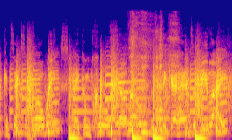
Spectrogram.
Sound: chuckles

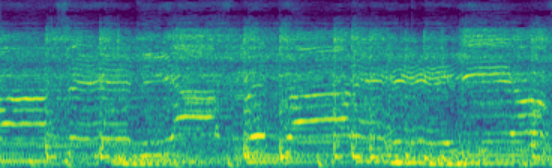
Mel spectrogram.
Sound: radio playing

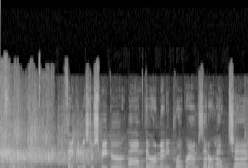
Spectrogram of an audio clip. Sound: applause

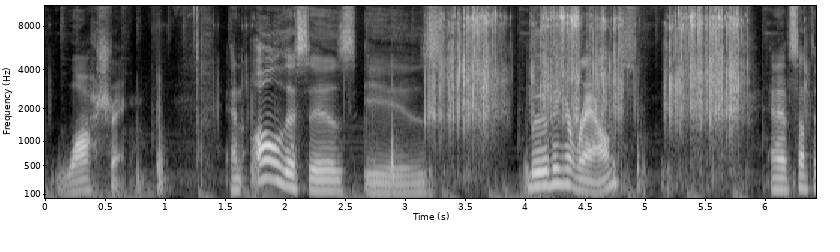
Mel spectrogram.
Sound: dominoes clattering

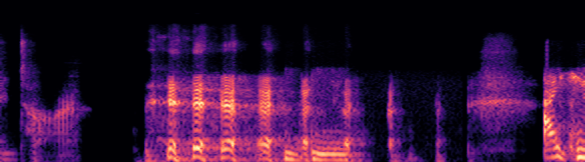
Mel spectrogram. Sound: laughter

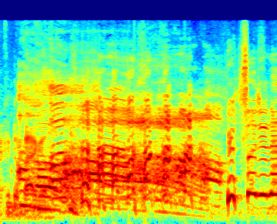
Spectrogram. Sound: laughter and groaning

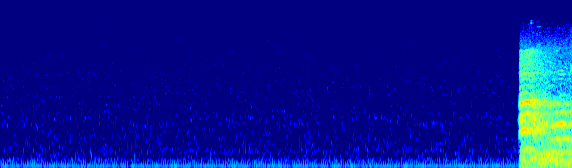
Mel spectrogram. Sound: silence

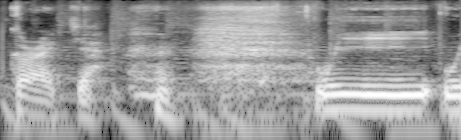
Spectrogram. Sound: chuckling

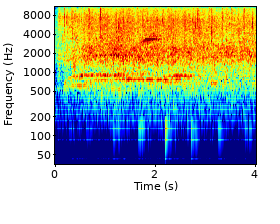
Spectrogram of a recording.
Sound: audience applauding

